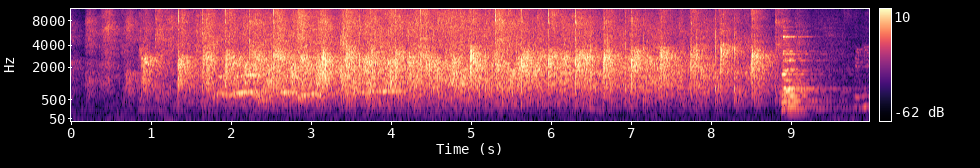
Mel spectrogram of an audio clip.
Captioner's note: applause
